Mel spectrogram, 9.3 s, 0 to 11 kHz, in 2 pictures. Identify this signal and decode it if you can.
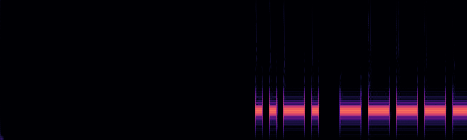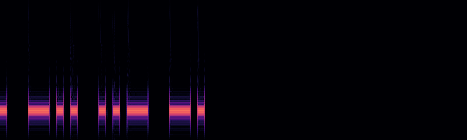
Morse code, heard as a keyed tone, about 17 wpm, 700 Hz. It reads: F0DUN
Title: DXCC-100 Call Signs - 5 Characters - Repeated 2x - 17wpm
